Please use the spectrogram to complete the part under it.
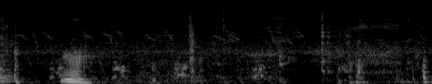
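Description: A single loud rooster squawk rings out early, followed by faint scattered clucks and background clatter.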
